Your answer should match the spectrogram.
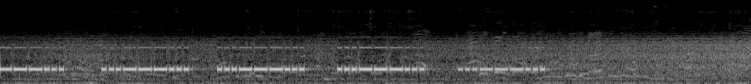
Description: Morse code, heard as a keyed tone, hand-sent with a paddle, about 33 wpm, 710 Hz, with room echo and the noise of a park. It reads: … <SOS> <SOS> <SOS> <SOS>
